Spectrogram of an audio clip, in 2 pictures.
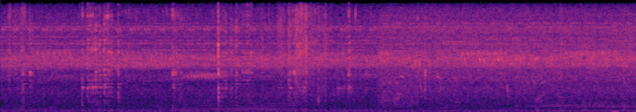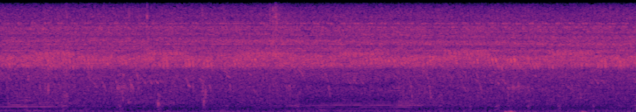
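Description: Faint, steady high-pitched drone of insects, with a few faint drawn-out calls about a second long and two dull thumps near the end.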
